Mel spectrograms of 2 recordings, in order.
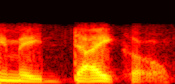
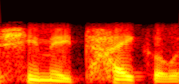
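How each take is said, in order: First: The second word starts with a D sound. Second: The second word starts with a T sound. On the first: The speaker calls it right. "sometimes the T changes to D" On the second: The speaker calls it wrong. "So it's not a shime taiko"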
